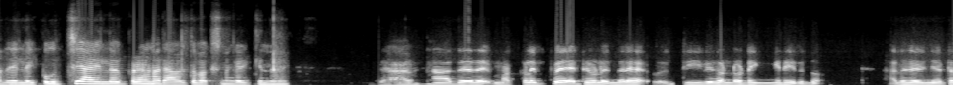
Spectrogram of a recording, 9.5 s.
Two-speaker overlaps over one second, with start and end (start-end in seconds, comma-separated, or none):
none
